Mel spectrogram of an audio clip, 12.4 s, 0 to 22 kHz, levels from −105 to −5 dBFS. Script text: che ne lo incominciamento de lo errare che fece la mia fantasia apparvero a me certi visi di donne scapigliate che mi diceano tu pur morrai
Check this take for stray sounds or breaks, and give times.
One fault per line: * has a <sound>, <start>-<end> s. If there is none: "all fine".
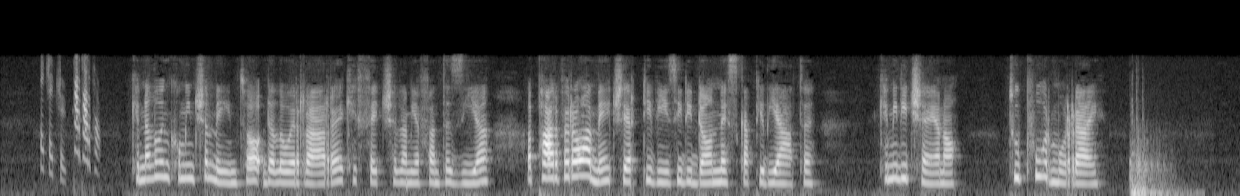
* has a chirp, 0.4-1.0 s
* has a thud, 11.3-12.1 s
